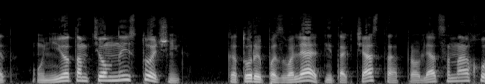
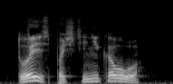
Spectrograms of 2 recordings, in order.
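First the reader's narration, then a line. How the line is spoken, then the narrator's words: Calm. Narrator (Russian): спокойно заключил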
